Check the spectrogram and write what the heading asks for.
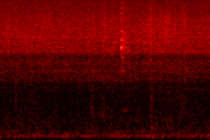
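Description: Quiet, steady background hiss with a couple of faint soft ticks about a second in, from hands folding a denim hem on a pressing board.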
